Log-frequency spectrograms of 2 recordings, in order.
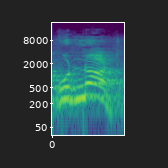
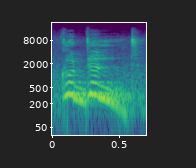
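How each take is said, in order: First: It is said as two separate full words. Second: It is said joined together as one contracted word. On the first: "কেউ বলতে পারো কুড নট" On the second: "একসঙ্গে উচ্চারণে বলতে পারো কুডন্ট"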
